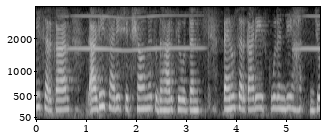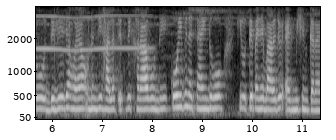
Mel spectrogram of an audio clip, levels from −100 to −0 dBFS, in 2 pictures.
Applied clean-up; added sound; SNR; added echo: none; Wind instrument, woodwind instrument; 13 dB; none.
